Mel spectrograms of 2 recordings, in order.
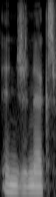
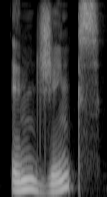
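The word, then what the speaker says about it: nginx: and I'll be honest, I didn't even know it was pronounced EngineX for the longest time. It's like one of those words that if you've just never heard somebody else pronounce it, like of I think it was like Injinx. I think it was in I thought it was in Jinx for the longest time, which obviously engine X sounds way cooler.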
